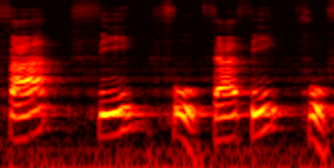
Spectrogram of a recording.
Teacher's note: কিন্তু উচ্চারণটা কিন্তু আমরা যে আরবিতে যেটা করতেছি, জিহ্বার আগা, নিচের ঠোঁটের পেট, সামনের উপর দুই দাঁতের আগা, এইরকম করেই কিন্তু ফা উচ্চারণ হয়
